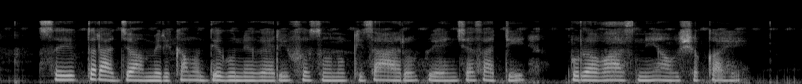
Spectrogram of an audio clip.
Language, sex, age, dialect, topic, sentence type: Marathi, female, 18-24, Northern Konkan, banking, statement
